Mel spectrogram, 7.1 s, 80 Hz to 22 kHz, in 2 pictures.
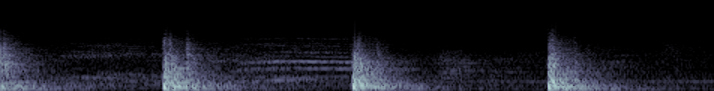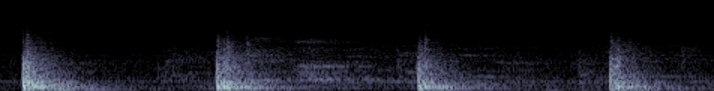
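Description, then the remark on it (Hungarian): A steady series of about seven or eight dull, solid knocks, evenly spaced roughly once per second, fairly loud, with a faint murmur of voices underneath. The knocks follow a request to knock 8 times for yes or 16 for no to the question of whether extraterrestrial beings visit Earth nowadays. “Ha igen, koppancs 8-at, ha nem, akkor koppancs 16-ot.”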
